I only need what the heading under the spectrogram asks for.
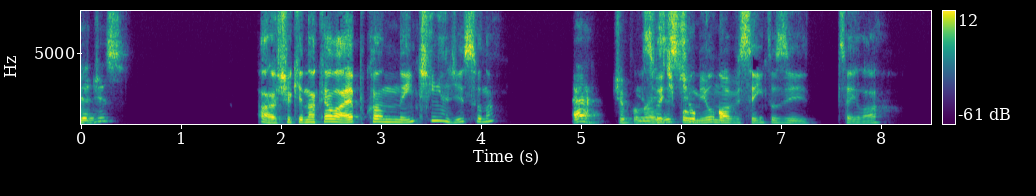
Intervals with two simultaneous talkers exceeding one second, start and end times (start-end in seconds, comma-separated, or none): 5.5-6.8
